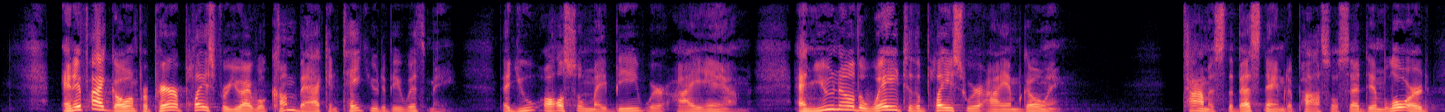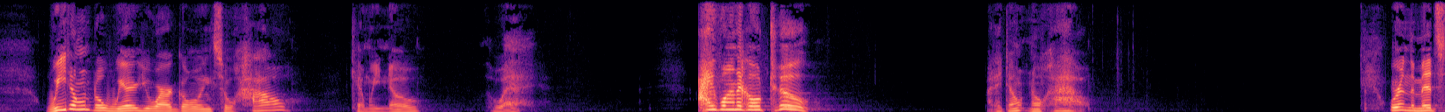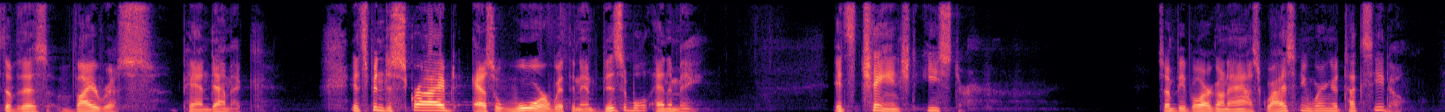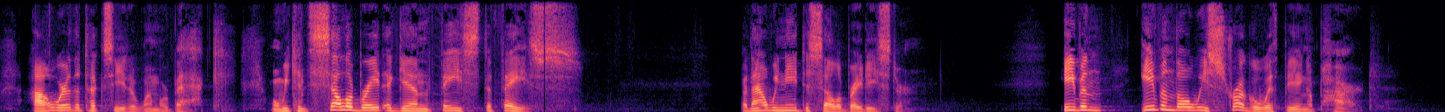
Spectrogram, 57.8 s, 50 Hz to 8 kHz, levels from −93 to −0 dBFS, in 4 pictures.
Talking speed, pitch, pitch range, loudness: 140 wpm, 150 Hz, 130-185 Hz, -20 LUFS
